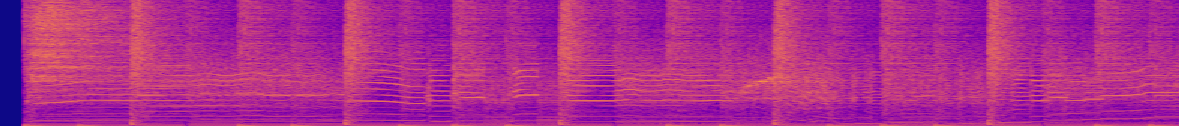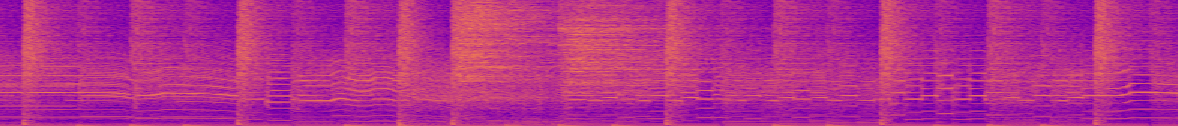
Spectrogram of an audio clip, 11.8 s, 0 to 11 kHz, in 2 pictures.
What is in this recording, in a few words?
PSR S670 Rock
